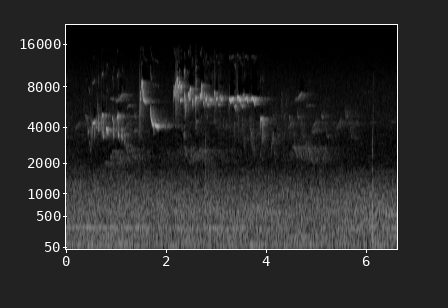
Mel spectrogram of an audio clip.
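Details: A robin sings back and forth with another robin, giving a high, thin phrase of quick warbles and sliding whistles over steady background hiss.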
